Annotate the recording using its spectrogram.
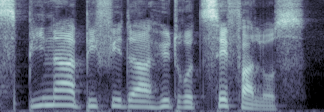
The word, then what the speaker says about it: Spina Bifida Hydrocephalus: Und du hast seit Geburt einen Gendefekt, deswegen sitzt du in einem Schlitten, und zwar Spina Bifida Hydrocephalus. Ist das richtig ausgesprochen? – Ja, das ist korrekt ausgesprochen, ja.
